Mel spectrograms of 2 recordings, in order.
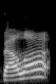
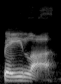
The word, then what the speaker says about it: Bela: You don't pronounce it like it looks. Like Bella is actually Bela.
